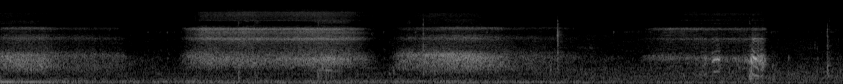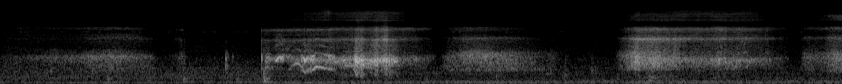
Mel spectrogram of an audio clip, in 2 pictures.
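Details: Snoring during sleep that has been frequent lately and now persists even when lying on his side, where repositioning usually stopped it; soft, airy, whistling breaths about every two seconds with clicks and snorts.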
